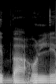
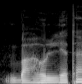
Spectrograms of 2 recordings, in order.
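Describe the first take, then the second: First: बाहुल्य ending at "lya"; correct form. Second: बाहुल्यता with an added final "taa"; wrong form. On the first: Teacher correcting students, बाहुल्य without the suffix. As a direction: stop बाहुल्य with no "taa" after it. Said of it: "simply बाहुल्य होता है". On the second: Teacher rejecting a non-word, बाहुल्यता with extra "taa". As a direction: tack "taa" onto बाहुल्यता. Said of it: "नहीं होता". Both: Shown as a demonstration.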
